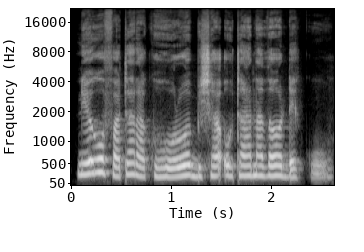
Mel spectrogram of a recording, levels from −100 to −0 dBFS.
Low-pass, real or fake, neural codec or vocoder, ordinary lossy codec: none; fake; vocoder, 44.1 kHz, 128 mel bands every 512 samples, BigVGAN v2; none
